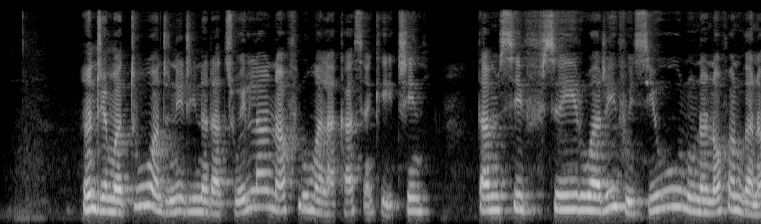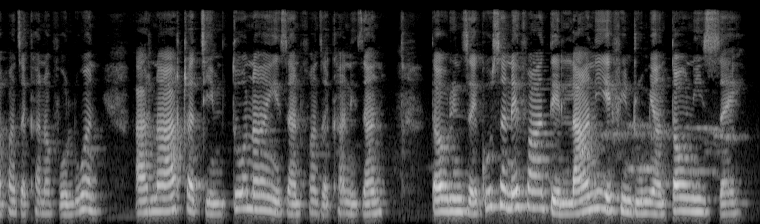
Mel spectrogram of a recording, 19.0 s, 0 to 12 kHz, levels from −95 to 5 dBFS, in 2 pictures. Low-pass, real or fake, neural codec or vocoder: 9.9 kHz; real; none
